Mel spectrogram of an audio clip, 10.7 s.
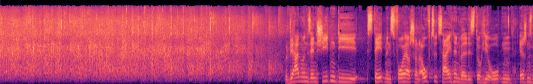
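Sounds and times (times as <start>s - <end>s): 
audience applause: 0.0s - 5.7s
speech: 5.7s - 10.6s.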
